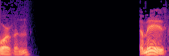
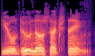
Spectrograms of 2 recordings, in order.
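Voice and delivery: raised, loud scornful refusal; snorting; 5 semitones higher, 5 dB louder than usual. A narrator's reading. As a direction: forbid it with a scoff. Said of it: "the dwarf snorted".

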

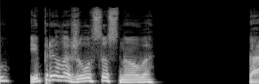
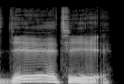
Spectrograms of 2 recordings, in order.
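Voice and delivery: amused scorn; 3 semitones higher, slower than usual. A narrator's reading. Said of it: "посмеиваясь".

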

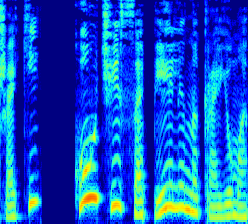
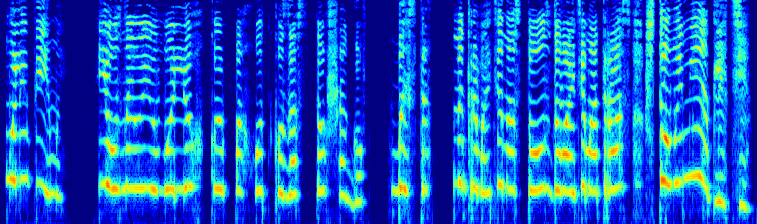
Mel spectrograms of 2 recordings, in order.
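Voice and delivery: high, rising loud hurry; excited Pimpochka; 14 semitones higher, 5 dB louder than usual. A narrator's reading. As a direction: rush everyone, thrilled. Pimpochka in a rush. (взволнованно, высоко и громко)

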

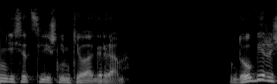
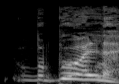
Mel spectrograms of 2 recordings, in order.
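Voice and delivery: high, loud, drawn-out howl of pain; 8 semitones higher, 13 dB louder, much slower than usual. A narrator's reading. Nikita howls as his arm is twisted, pained wail. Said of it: "взвыл Никита".

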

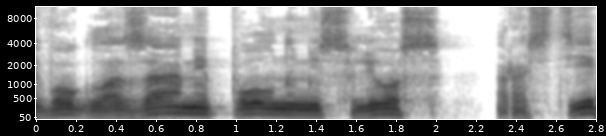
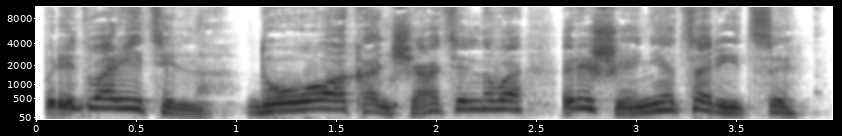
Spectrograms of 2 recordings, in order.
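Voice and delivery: defensive clerk; 11 semitones higher than usual. Acted. Clerk's quick reply.

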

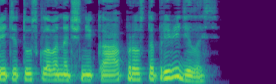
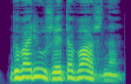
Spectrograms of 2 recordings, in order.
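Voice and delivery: raised, louder insistence; indignant; 4 semitones higher, 6 dB louder than usual. A narrator's reading. Heroine insists to the guard it matters, indignant. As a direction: protest that you mean it. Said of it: "недоуменно возмутилась я".

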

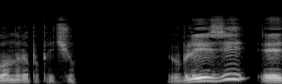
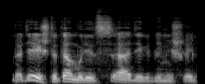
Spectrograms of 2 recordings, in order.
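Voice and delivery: ordinary delivery, nothing marked

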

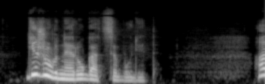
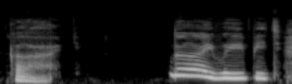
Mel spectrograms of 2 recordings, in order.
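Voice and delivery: slow, softer pleading "дай выпить"; plaintive; 4 semitones higher, 4 dB quieter, much slower than usual. A narrator's reading. Vadim begging Katya for a drink, plaintive. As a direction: whine for a drink like a sick man. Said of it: "уже жалобным тоном попросил Вадим".

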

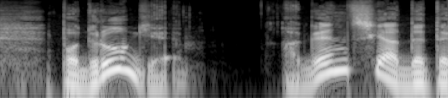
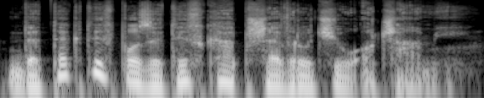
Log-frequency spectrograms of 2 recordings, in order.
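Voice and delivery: ordinary delivery

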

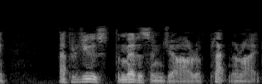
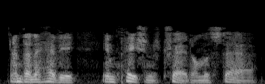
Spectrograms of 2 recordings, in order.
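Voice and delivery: ordinary delivery

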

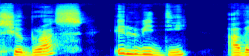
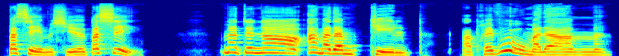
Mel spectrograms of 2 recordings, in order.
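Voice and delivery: mock polite dwarf; 3 semitones higher, 6 dB louder than usual.

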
